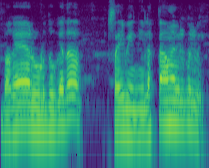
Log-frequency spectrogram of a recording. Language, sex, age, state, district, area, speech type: Urdu, male, 30-45, Uttar Pradesh, Ghaziabad, urban, spontaneous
